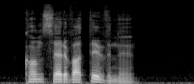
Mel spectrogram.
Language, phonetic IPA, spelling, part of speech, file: Polish, [ˌkɔ̃w̃sɛrvaˈtɨvnɨ], konserwatywny, adjective, Pl-konserwatywny.ogg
